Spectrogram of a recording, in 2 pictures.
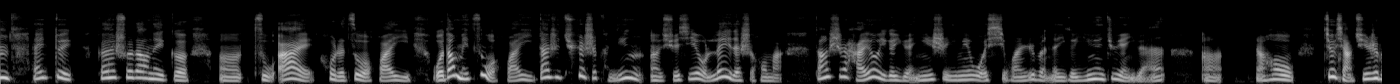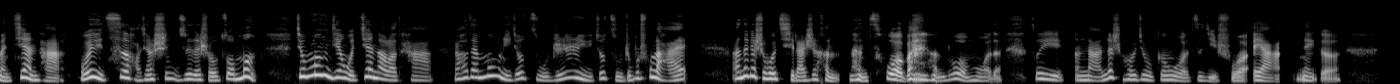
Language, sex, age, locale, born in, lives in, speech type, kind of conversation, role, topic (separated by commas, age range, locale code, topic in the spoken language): Chinese, female, 35-39, zh-CN, China, United States, conversation, podcast, guest, 有没有一段学习经历彻底改变了你？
